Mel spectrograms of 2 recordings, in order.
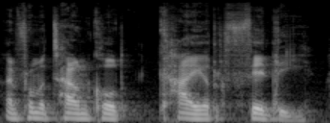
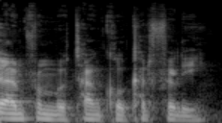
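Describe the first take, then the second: First: The town name is said slowly and very clearly. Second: The town name is said quickly and casually. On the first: The listener can catch the unfamiliar name. The speaker calls it right. "I overpronounce it" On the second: The listener may not catch the unfamiliar name. The speaker calls it wrong. "but you don't understand"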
